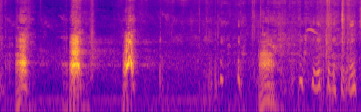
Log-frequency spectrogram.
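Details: German Shepherd named Bear attacking a chair in the snow: three loud, deep barks spaced under a second apart, followed by a person talking excitedly and softer yips.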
